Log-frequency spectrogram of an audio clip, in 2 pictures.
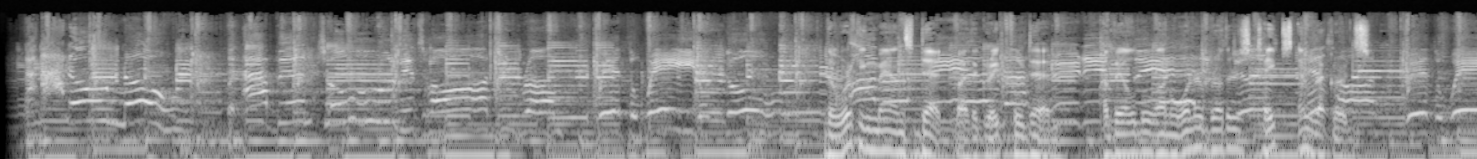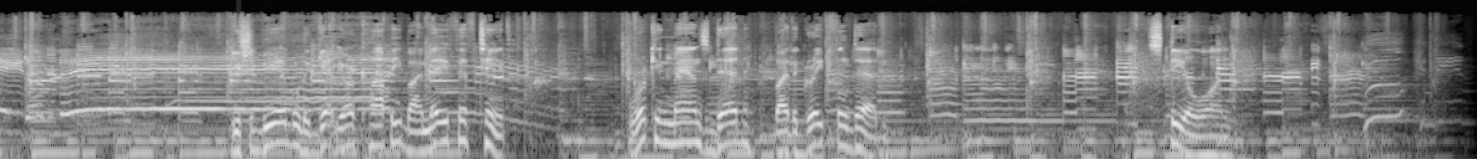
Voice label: Radio Promo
